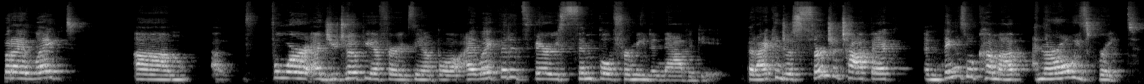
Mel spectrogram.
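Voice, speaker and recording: A woman's voice: a little high, normal speed, echoey room, rough recording. A woman educator telling an earnest, emotional story of her project on a podcast. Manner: earnest, excitable, tearful at times. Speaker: guest educator.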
